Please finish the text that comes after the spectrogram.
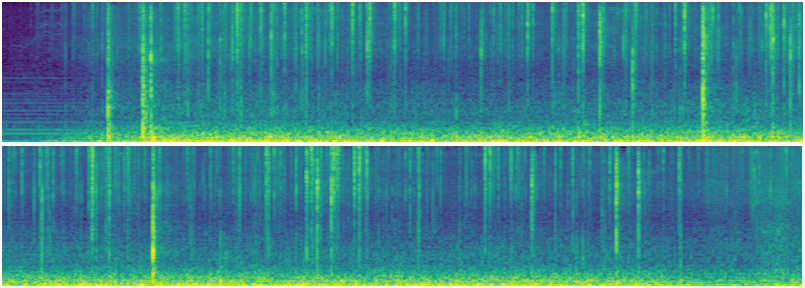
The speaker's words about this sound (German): Lass uns ein bisschen Feuer machen.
